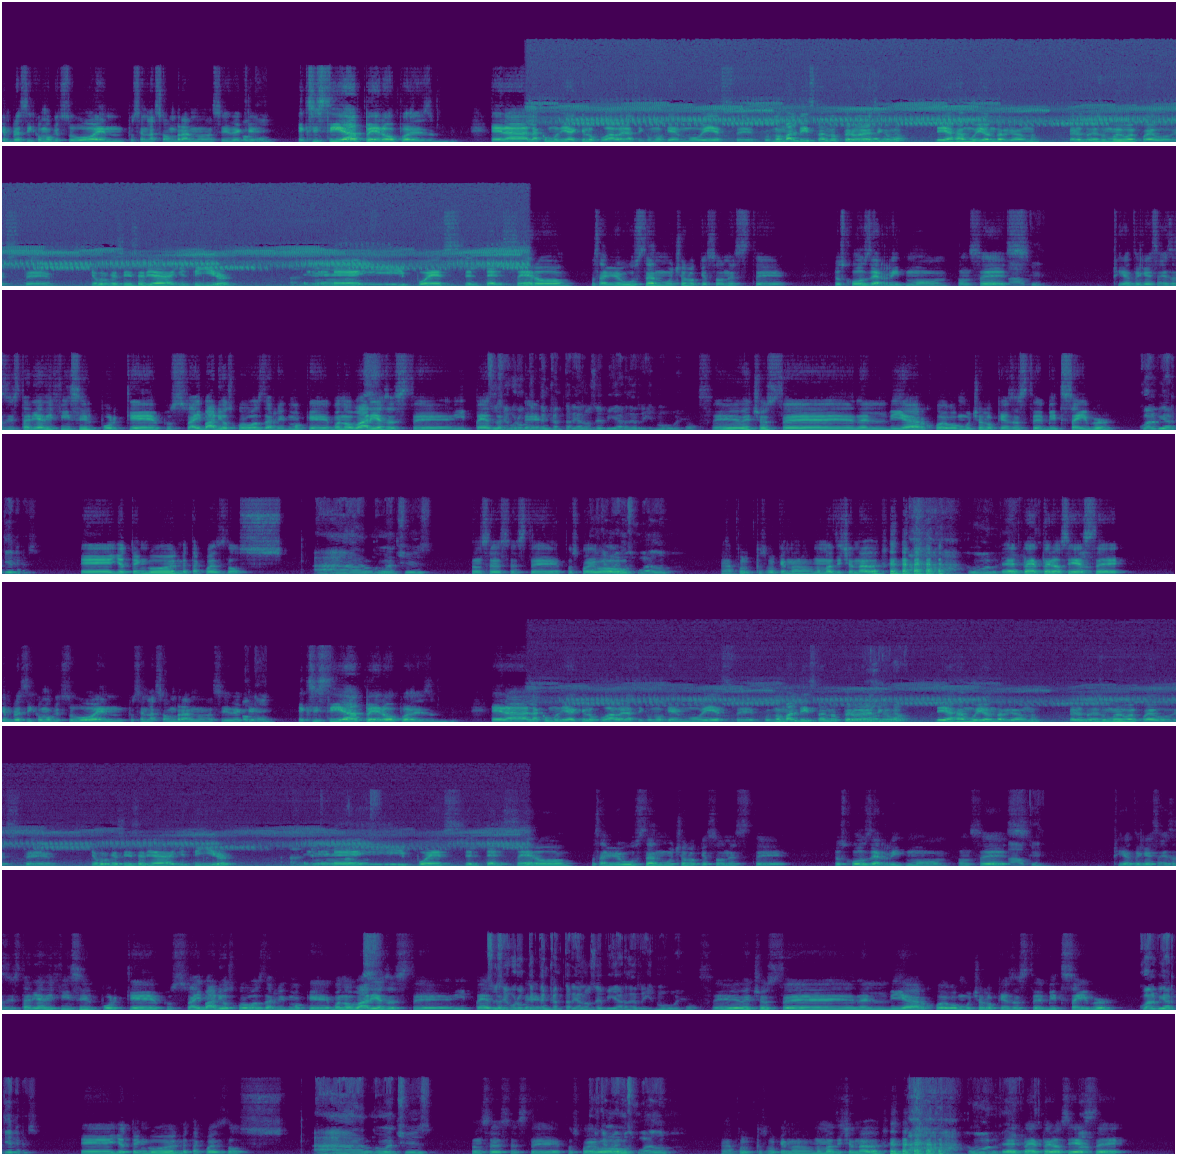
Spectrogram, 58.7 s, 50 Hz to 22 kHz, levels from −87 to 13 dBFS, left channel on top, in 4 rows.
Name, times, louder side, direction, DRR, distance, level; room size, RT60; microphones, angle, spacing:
voice 1, 0.0-3.2 3.7-11.2 11.7-13.0 13.3-15.4 15.8-17.6 18.4-21.8 22.0-24.4 25.1-27.5 28.6-36.1 37.0-37.1 37.9-43.2 45.0-47.5 48.1-48.2 48.5-48.9 49.9-51.8 53.0-55.6 56.5-57.9, left 2 dB, 85° left, 1.4 m, -29 dB
voice 2, 3.0-3.4 10.7-11.4 17.4-17.5 18.3-18.6 18.9-19.3 27.2-27.8 33.9-34.0 35.4-37.9 43.6-44.4 47.9-49.4 51.4-52.4 55.3-56.8 57.5-57.6, right 1 dB, 30° right, 1.3 m, -37 dB
sound 1, 6.5-21.3, left 9 dB, 45° left, 0.6 m, -38 dB
14.5 x 5.4 x 3.3 m
head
